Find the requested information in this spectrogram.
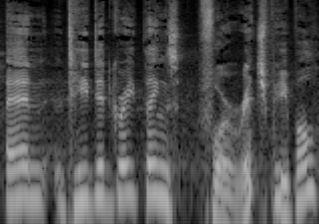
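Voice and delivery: slow, high-pitched incredulous retort; mock inner yelling. Answering praise of Trump's great things, exasperated mock yell. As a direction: draw it out high, as if yelling inside. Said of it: "I'm yelling in my head".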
